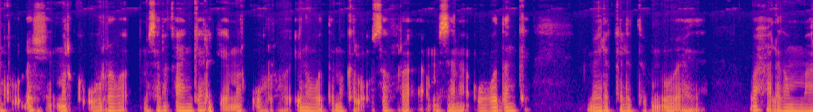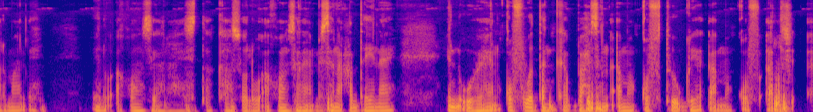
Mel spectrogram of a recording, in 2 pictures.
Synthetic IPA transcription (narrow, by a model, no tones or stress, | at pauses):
ŋkʰɐʊɖɐʃɛmɐrkʰɐʔuːrɐβɔ̰mɪsɐnɐqɑːŋɡaːrkʰɐ̰mɐrkʰɐuːrɐβɔ̰ʔɪnuːwɑd̪ɐmɐkʰɐlɐ̰nʔʊsɐfrɐ̰ːʔɐmɪsɐnɐ̰ʔuːwɑd̪ɐŋkʰɐ̥ | mɛːlɐkʰɐlɐd̪uwɐ̰nʔṵɛ̰ːðɐ | wɑħɑ̰ːlʔɐɣɐmaːrmaːnɛh | ʔɪnṵːʔɑqɔːnsɪɣɐnhɛjst̪ʰɔkʰaːsɔ̰ːlɐɣʊ̰ʔɑ̰qɔːnsɐna̰ːjmɪsɐnɐʕɑd̪ɛjnɐːjʔɪnʔṵːhɛ̰ːnqɔfwɑd̪ɐŋkʰɐbɑħsɐnʔɐ̰mɐqɔft̪ʰuːɡɪjɐʔɐ̰mɐqɔ̰fɐ̰lʃ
